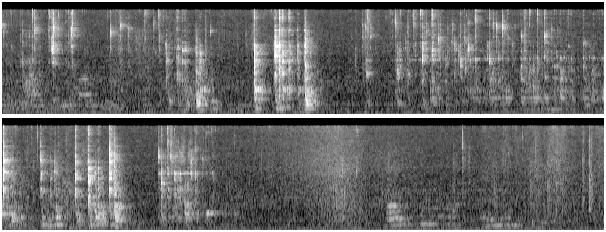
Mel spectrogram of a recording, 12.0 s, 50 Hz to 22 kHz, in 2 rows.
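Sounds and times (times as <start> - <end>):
water trickling into bottle: 2.6 - 8.2.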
